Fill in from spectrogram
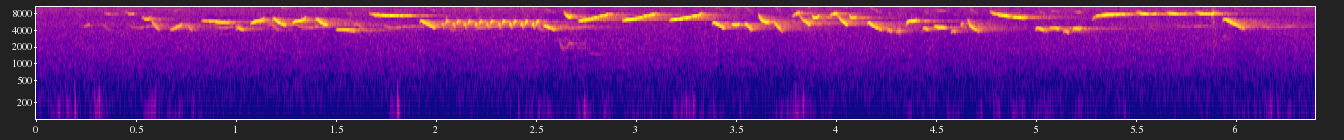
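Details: Eurasian wren singing a long, rapid, high-pitched song of tinkling trills and fast rattling runs, notes packed tightly for about five seconds, with faint low rustling beneath.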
